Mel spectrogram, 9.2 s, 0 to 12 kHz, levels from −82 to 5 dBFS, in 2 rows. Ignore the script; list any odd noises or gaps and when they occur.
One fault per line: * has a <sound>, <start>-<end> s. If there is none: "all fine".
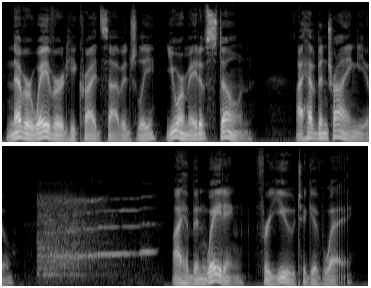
* has a squeak, 5.0-6.6 s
